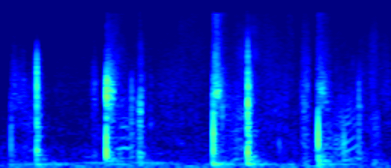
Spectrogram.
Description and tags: Passos arrastados
walking, draggerd, step, ground, foot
